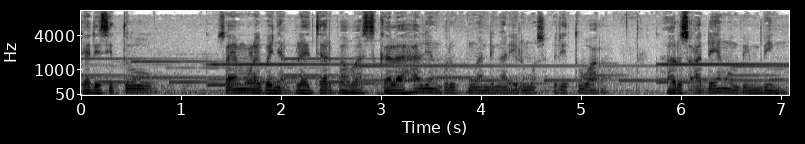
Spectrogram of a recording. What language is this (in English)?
Indonesian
